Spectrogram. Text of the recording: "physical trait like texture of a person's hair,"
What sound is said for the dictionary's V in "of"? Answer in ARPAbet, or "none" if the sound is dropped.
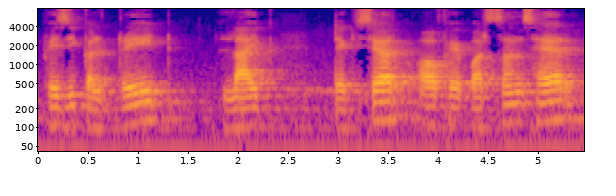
P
